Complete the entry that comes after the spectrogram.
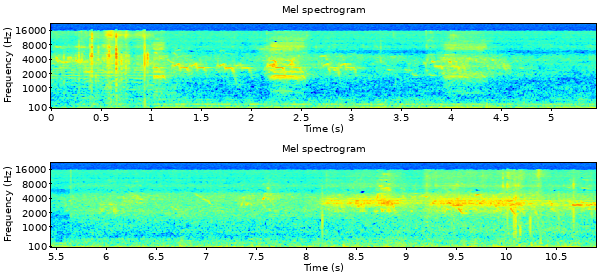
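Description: Scattered bird chirps and calls over a steady low outdoor rumble.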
